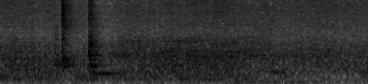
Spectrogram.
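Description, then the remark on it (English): A sliding door to a server closet rolls open with two quick scraping bursts, followed by a steady, constant hum of the server machines running. Nobody speaks. “You can open the door if you want. Just slide it back.”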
